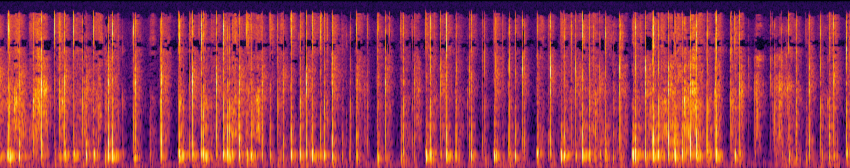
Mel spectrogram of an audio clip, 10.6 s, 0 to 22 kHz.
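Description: A small brown plastic hand cream tube, held horizontally between both hands, is tapped rapidly with the fingertips and nails. The result is a dense, continuous patter of quick, dry, clicky taps with a light hollow tone around 330 Hz and a bright edge. Each tap dies away almost instantly.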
